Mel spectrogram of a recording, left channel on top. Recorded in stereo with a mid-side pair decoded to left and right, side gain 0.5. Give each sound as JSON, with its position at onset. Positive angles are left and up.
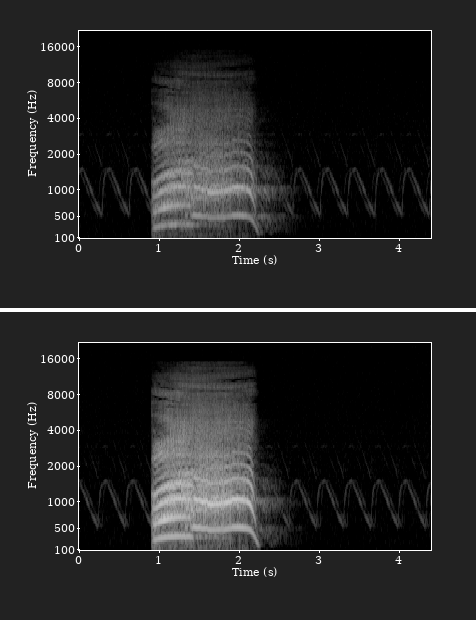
{"t": 0.9, "sound": "a scream", "azimuth_deg": -65, "distance_m": 0.6}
